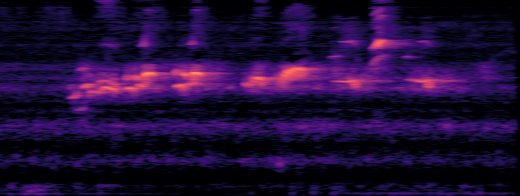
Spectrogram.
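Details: Two edible dormice in a nest box give high, squeaky twittering chirps in quick bursts about every half second, over a faint steady electrical hum from the webcam.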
